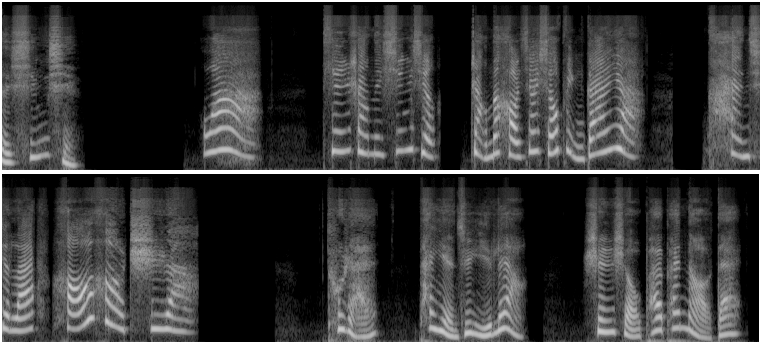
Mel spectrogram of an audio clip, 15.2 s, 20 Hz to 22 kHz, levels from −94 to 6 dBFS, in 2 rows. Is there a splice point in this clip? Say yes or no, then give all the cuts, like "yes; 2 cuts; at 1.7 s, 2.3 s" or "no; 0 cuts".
no; 0 cuts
